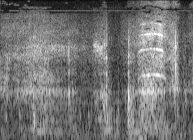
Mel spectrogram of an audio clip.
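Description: Faint swishing of a solvent-wetted bore brush on a cleaning rod being pushed slowly through a rifle barrel, with a faint squeak near the end.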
